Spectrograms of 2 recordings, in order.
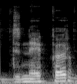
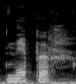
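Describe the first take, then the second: First: The word starts with a d sound. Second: The word starts with an n sound. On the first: The speaker calls it right. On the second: The speaker calls it wrong.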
